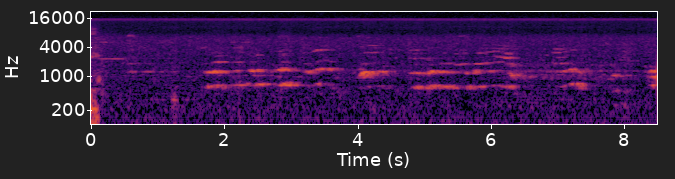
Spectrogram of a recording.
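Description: Near silence, with a faint, distant, high-pitched voice in short held notes from about two seconds in until near the end.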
